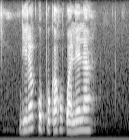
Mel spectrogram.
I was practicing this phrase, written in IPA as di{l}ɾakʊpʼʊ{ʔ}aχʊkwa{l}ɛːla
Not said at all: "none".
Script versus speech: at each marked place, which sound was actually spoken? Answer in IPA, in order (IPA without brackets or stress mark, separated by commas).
none, k, l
